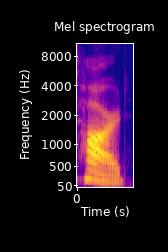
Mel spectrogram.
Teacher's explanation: Hard becomes hard with a strong curled tongue at the end. To practice the American R, curl your tongue slightly back without touching the roof of your mouth.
